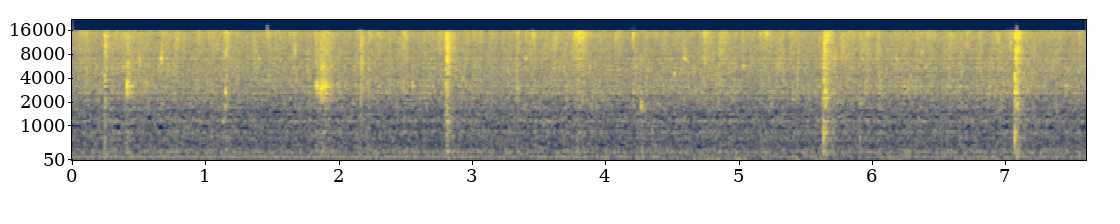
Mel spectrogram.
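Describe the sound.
Fish sizzles in a pan on an electric stove with the heating element turned off, a faint, steady frying hiss broken by several sharp, brief clicks.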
